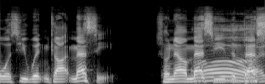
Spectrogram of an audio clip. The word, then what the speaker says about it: Messi: So M-E-S-S-I. Is it Messier? Is that how you pronounce it? Messi? No, it's Messi.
